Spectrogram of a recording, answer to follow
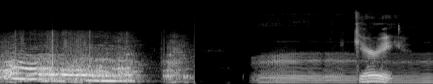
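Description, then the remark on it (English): A person lets out a loud, raspy roar imitating a lion, followed by a second shorter growl, then a sustained vocal drone that rises into a wavering howl near the end. “the one time I'm going to let you make a lion noise.”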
